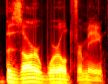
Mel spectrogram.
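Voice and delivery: usual speaking voice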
